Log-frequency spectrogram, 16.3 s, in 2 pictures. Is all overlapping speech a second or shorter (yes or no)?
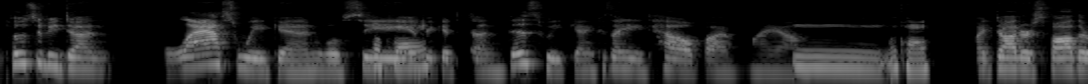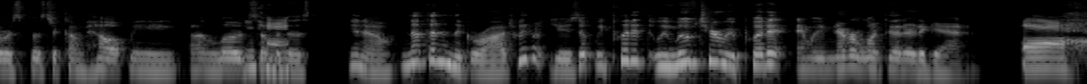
yes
